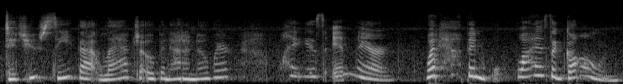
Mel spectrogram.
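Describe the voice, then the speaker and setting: A woman's voice: high-pitched, expressive, measured pace. A woman playing a frightened, anxious wife in an amateur audio drama, earnest and questioning. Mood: shaken. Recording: clearly noisy amateur recording.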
